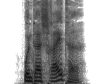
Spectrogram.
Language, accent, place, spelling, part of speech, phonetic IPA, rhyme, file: German, Germany, Berlin, unterschreite, verb, [ˌʊntɐˈʃʁaɪ̯tə], -aɪ̯tə, De-unterschreite.ogg
- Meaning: inflection of unterschreiten: 1. first-person singular present 2. first/third-person singular subjunctive I 3. singular imperative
